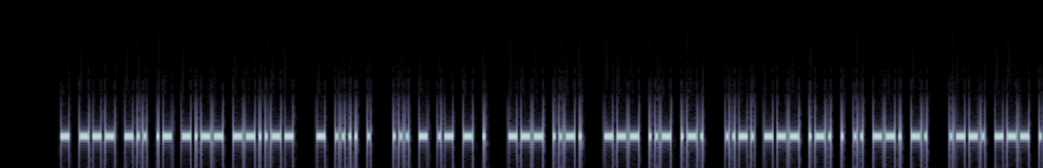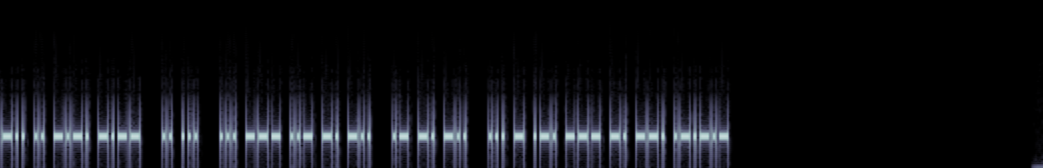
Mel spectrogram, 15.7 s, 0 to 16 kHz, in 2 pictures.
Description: Morse code, heard as a keyed tone, about 50 wpm, 700 Hz. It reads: TODAY, THE STATE OF OUR FOREIGN POLICY IS SOUND AND STRONG.
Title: Sentences from Top 1400 Words 50wpm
